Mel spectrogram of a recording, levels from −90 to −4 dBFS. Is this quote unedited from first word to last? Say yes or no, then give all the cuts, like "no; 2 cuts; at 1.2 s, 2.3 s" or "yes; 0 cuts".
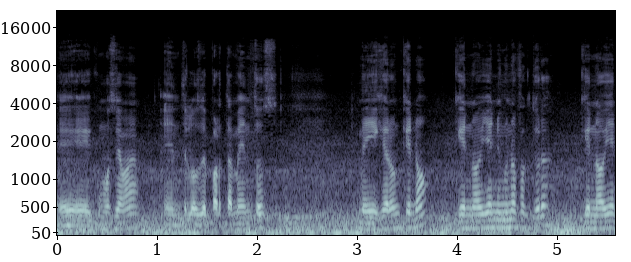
yes; 0 cuts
